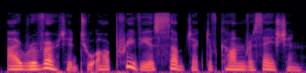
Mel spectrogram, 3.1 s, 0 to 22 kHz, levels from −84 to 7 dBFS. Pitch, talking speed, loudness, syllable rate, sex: 145 Hz, 155 wpm, -21 LUFS, 5.1 syllables/s, female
